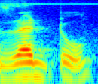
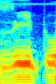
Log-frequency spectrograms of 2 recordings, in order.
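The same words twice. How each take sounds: First: The letter is said the British way, zed. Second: The letter is said the American way, zee.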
